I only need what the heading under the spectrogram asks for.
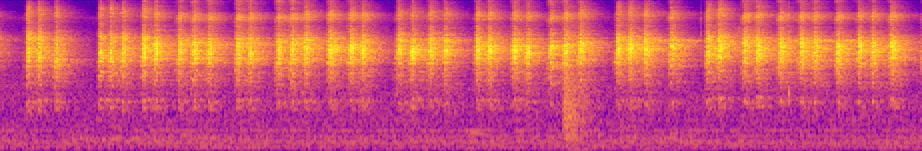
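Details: Long 'ngebren' rattling song of a ciblek papua, used as master song for competition birds: dense, hissing, high buzzy bursts in quick pulsed runs, one after another over several seconds, with a short click near the middle.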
